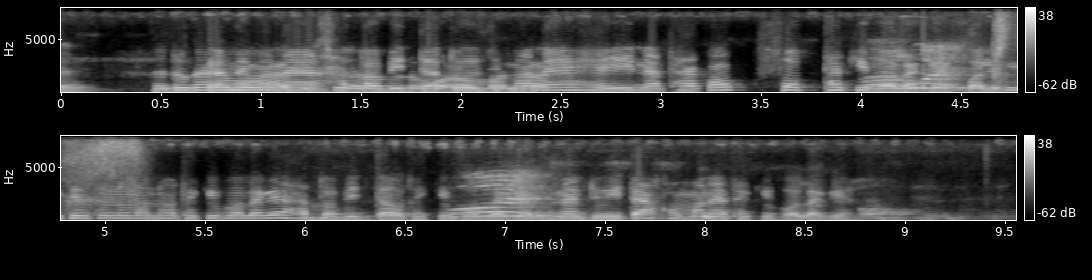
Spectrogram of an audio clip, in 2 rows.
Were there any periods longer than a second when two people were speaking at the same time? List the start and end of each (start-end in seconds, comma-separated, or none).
0.6-2.5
